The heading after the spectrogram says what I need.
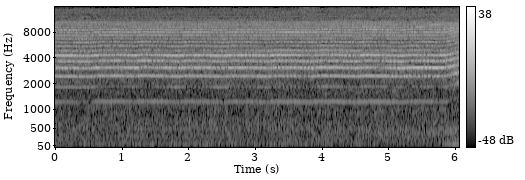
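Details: Hoover Dynamic Next washing machine during spin: high, steady, piercing squeal with several stacked tones climbing in pitch at the end; owner unsure whether it is normal.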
